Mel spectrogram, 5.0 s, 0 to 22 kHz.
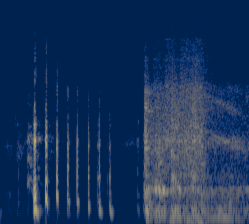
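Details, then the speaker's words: Engine started for the first time in 30 years: slow, even cranking at about four pulses a second, then it catches, runs ragged and dies away. Lean stumble because the diaphragm choke stays open instead of pulling shut. "The choke isn't closed, unfortunately. The choke needs to be closed. I don't know why it's not sucking it shut."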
